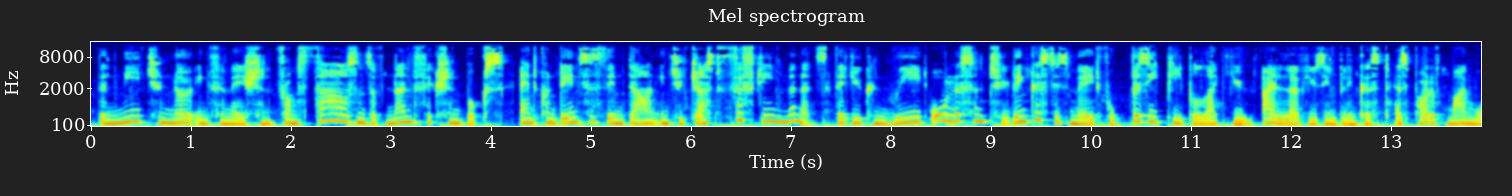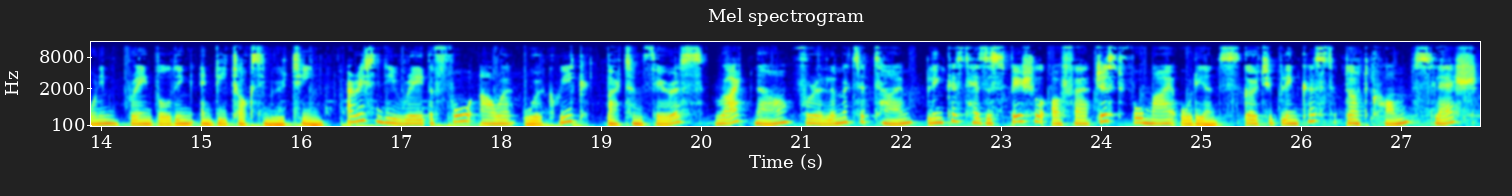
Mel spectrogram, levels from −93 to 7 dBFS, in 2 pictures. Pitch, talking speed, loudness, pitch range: 180 Hz, 165 wpm, -21 LUFS, 160-215 Hz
